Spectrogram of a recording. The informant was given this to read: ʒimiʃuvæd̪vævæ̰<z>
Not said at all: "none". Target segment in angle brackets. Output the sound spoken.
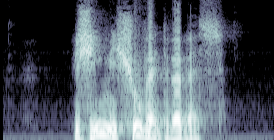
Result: s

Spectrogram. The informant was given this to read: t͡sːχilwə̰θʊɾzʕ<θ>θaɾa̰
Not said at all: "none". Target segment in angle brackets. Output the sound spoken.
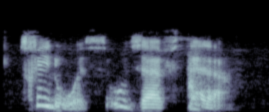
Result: f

